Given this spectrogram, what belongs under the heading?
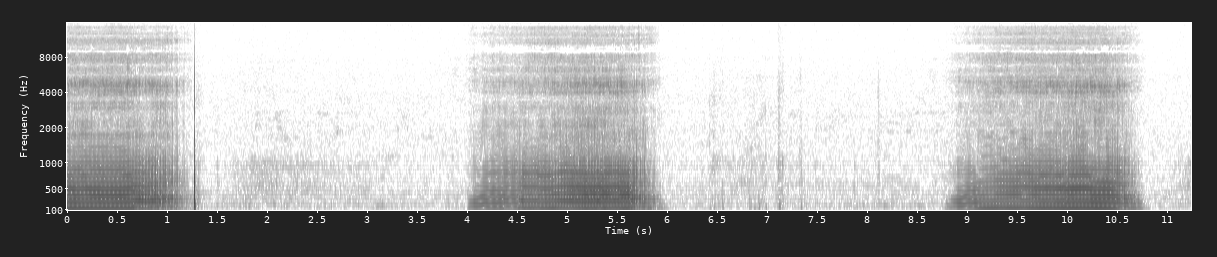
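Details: Adult man's heavy snoring, described as like a train and unstoppable: loud, rough, droning snores on each in-breath, about 12 a minute, with quiet pauses between.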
